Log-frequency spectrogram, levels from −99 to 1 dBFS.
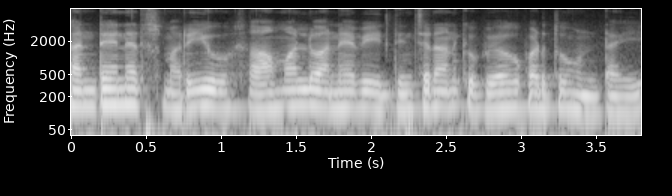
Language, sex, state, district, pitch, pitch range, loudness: Telugu, male, Andhra Pradesh, Visakhapatnam, 120 Hz, 115-130 Hz, -17 LUFS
